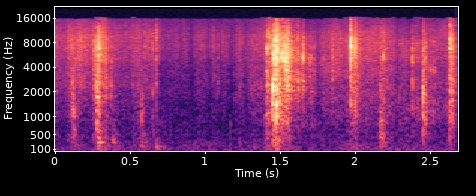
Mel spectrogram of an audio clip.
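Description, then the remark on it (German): Paper with pasta glued onto it is pressed onto an ink pad and then printed onto another sheet, making several soft crinkling rustles in irregular bursts, fairly quiet and with no talking. “Okay, dann drücke ich jetzt mal das Papier mit den aufgeklebten Nudeln in das Stempelkissen. So. Und druck jetzt das auf ein anderes Papier.”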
